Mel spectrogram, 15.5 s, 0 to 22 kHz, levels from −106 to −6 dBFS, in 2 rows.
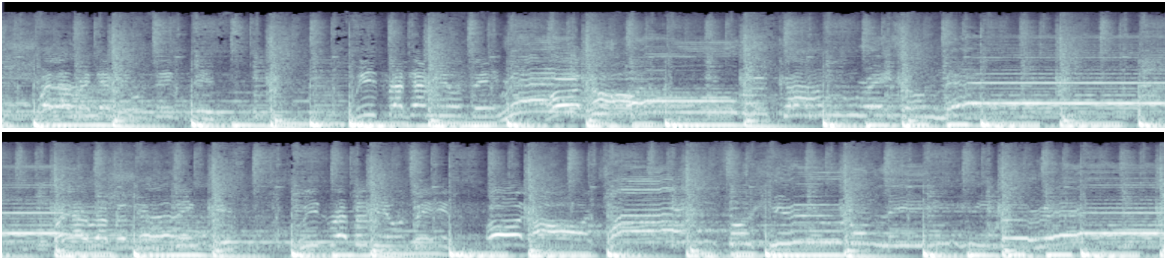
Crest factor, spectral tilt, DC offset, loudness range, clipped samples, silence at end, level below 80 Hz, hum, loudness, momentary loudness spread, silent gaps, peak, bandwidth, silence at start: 12 dB; -5 dB/octave; under 0.1%; 1 LU; under 0.1%; 0 s; -14 dBFS; none; -13 LUFS; 4 LU; none; 0 dBFS; 16.5 kHz; 0 s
